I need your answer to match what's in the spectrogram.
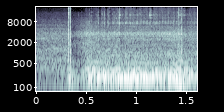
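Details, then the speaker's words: MG starter motor diagnosis: Bendix snaps out, then the starter turns over slowly with a labouring whir; solenoid or starter motor suspected. "you can hear you can hear it it's not not making a good noise you can see that Bendix snap out and then start to turn that time is slow"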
